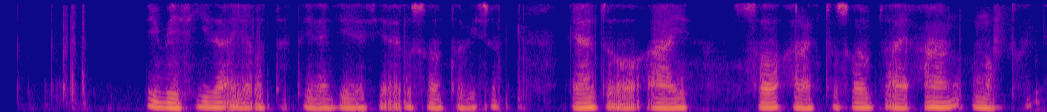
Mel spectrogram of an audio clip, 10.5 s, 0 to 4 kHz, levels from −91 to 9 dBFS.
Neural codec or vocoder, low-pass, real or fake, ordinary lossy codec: vocoder, 44.1 kHz, 128 mel bands, Pupu-Vocoder; 3.6 kHz; fake; Opus, 24 kbps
